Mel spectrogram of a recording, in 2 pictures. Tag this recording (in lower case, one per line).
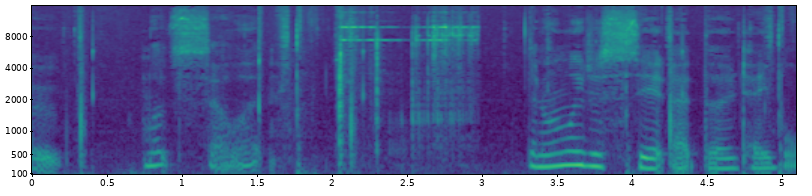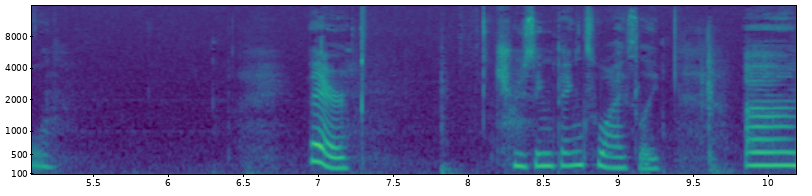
speech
